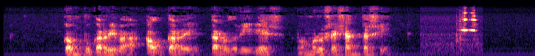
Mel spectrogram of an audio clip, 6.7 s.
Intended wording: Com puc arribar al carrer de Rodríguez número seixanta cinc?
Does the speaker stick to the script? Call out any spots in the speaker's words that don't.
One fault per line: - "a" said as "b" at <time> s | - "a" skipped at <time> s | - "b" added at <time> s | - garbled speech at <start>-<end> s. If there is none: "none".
none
